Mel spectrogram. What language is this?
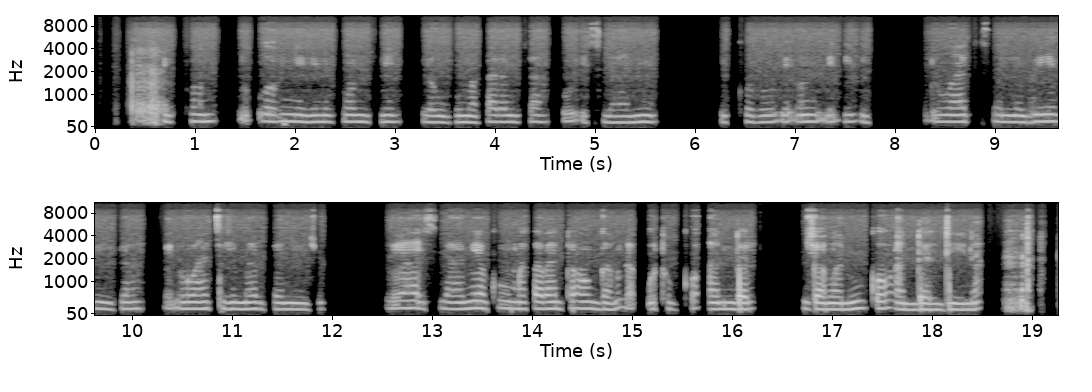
Fula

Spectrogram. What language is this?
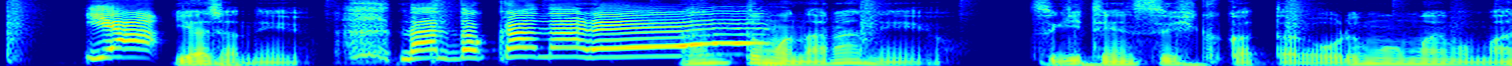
Japanese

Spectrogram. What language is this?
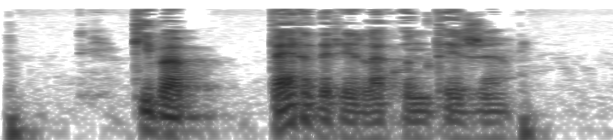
Catalan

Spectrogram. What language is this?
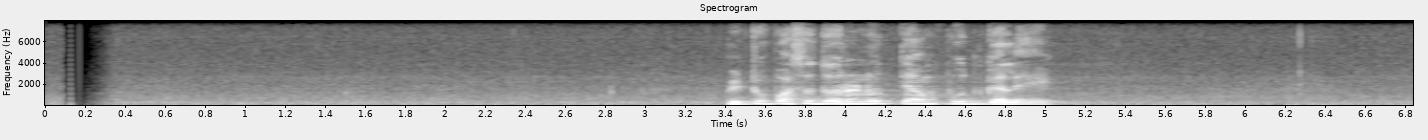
Sinhala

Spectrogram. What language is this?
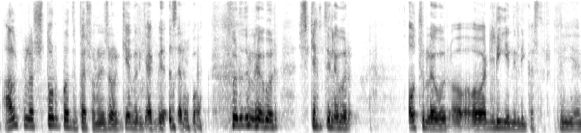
Icelandic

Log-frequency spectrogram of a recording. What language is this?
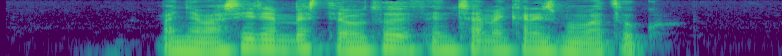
Basque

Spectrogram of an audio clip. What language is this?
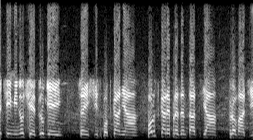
Polish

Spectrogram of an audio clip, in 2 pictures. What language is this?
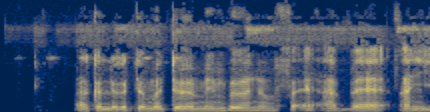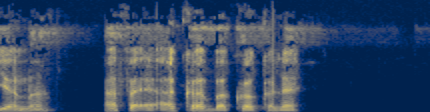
Bafut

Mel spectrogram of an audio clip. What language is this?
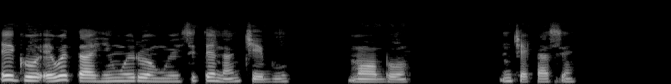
Igbo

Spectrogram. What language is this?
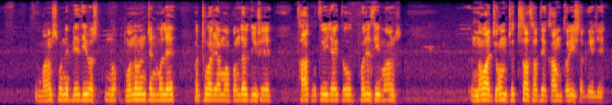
Gujarati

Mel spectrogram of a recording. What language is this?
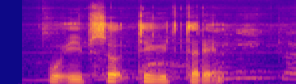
Somali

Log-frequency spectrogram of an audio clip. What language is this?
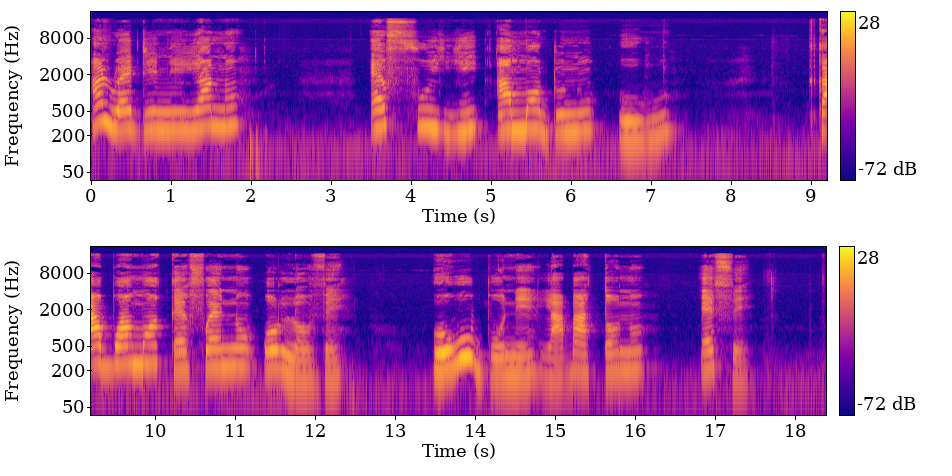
Ikposo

